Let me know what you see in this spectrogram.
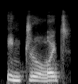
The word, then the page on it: introit: Indian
